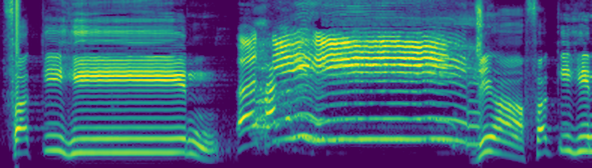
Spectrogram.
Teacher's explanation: فا پر زبر، کاف کو باریک رکھنا ہے، پھر ہا کے نیچے زیر اور یا مدہ بن جائے گا، اور فا اور کاف کو کھینچنا ہی، بعض بچے فقیہین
